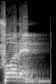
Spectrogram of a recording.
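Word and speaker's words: foreign: उसी तरह से शैंपेन में जी और एन यहाँ पे है, जी हो गया साइलेंट लेटर और एन यहाँ पे प्रोनाउंस करते हैं। फॉरेन, यहाँ पे जी और एन, अगेन यहाँ पे जी क्या हो गया?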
